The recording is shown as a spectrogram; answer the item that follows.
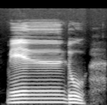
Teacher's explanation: nunnya disamarkan ke da kita namakan dengan bacaan ikhfa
